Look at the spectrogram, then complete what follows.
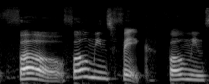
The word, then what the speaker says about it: faux: next word is faux fo has an x at the end when it's spelled on paper but we do not say folks we don't say that we say fo fo means fake faux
